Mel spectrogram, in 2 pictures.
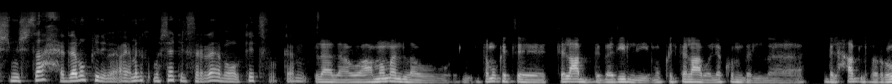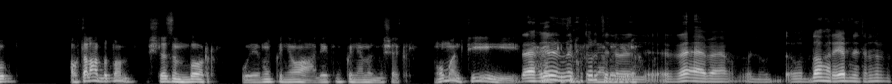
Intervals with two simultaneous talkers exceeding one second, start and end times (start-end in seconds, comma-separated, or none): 14.2-15.6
